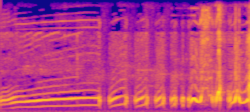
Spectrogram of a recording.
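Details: Pink-necked green pigeon call played to lure birds for hunting: a long steady rising whistled coo, then a series of quick looping wavering notes that grow louder and harsher.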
